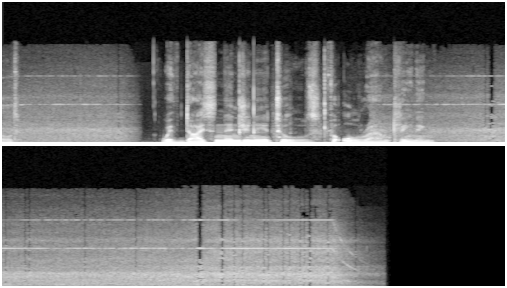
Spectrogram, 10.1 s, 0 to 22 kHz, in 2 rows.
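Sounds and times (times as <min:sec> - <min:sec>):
vacuum cleaner suction whine: 0:00.0 - 0:01.4, 0:03.6 - 0:08.9.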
